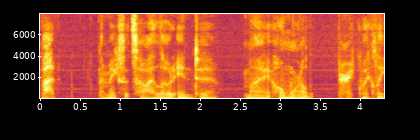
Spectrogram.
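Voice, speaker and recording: A soft-spoken voice comes through noticeable background noise. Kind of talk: casual ASMR rambling. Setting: home microphone with slight buzzing.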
